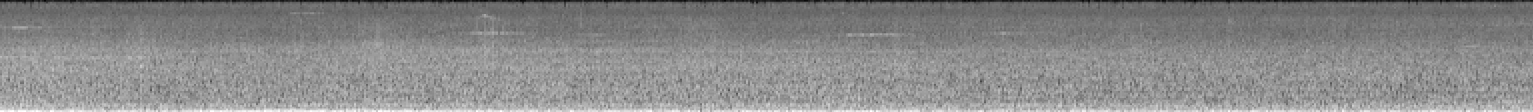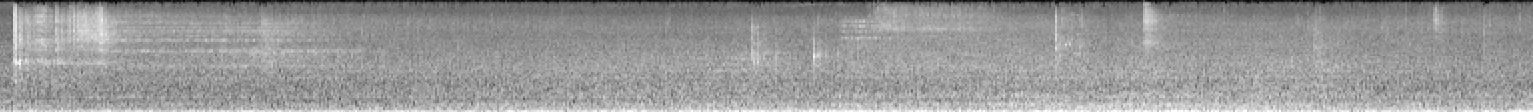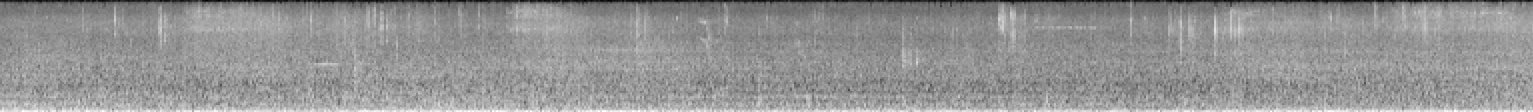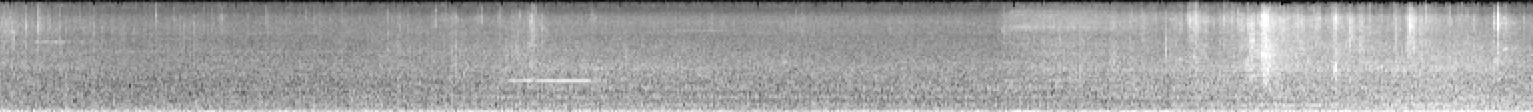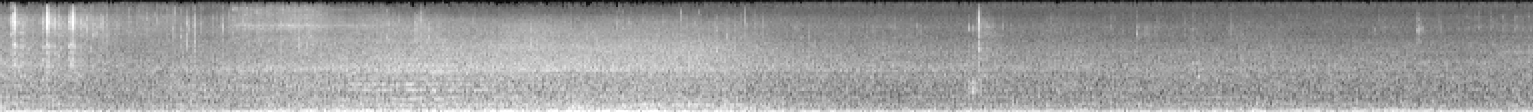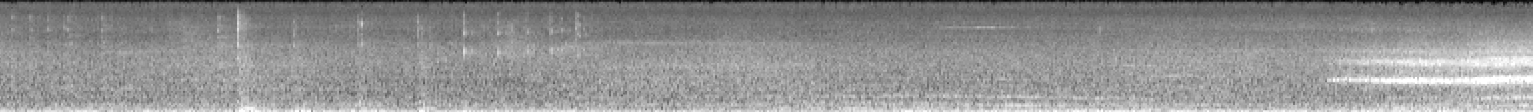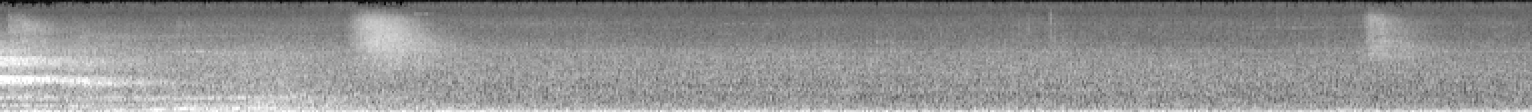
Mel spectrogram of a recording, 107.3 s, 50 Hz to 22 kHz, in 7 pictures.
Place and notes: {"title": "Wroclaw, Cinema Hostel, backstreet parking lot", "date": "2010-09-02 09:02:00", "description": "taken form a window facing backyard of the building, parking lot and some construction", "latitude": "51.11", "longitude": "17.03", "timezone": "Europe/Warsaw"}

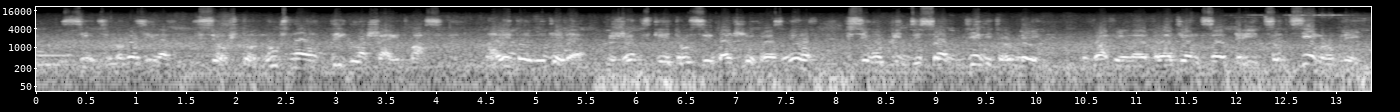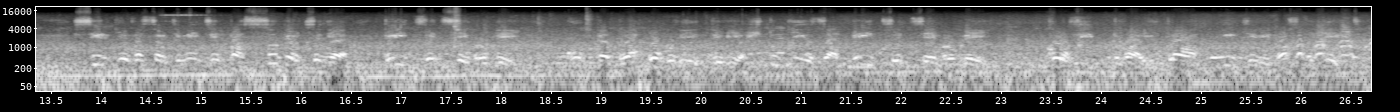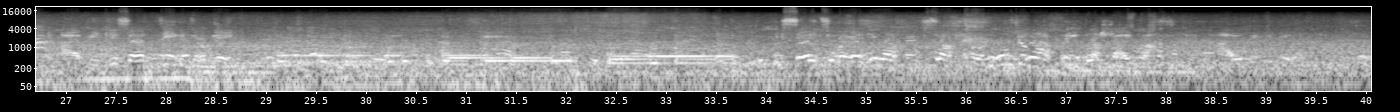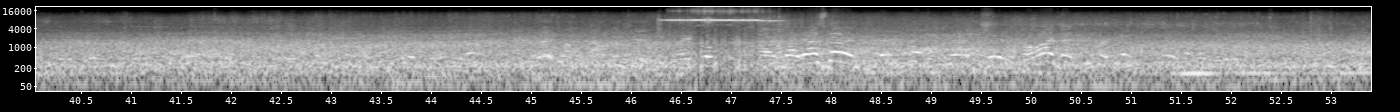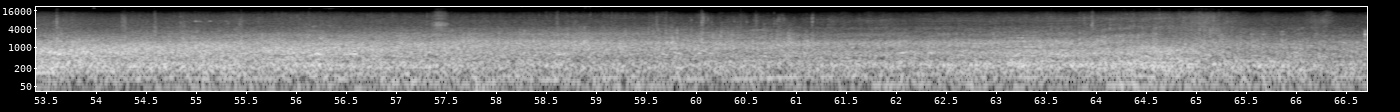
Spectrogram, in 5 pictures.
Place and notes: {"title": "Лиговский пр., Санкт-Петербург, Россия - street noises and weird voice ads", "date": "2018-03-02 15:56:00", "description": "street noises and weird voice advertisements from the nearby shops\nугол Невского и Лиговского проспекта, голосовая реклама магазинов на углу", "latitude": "59.93", "longitude": "30.36", "altitude": "20", "timezone": "Europe/Moscow"}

